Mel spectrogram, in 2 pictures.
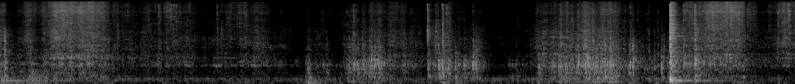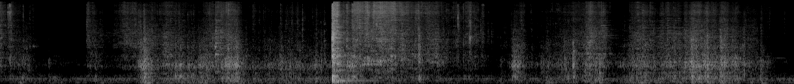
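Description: Strawberries scooped into a bag with a metal French fry hook, close and continuous crunchy scraping and rustling with a few sharp clinks, no voices.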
